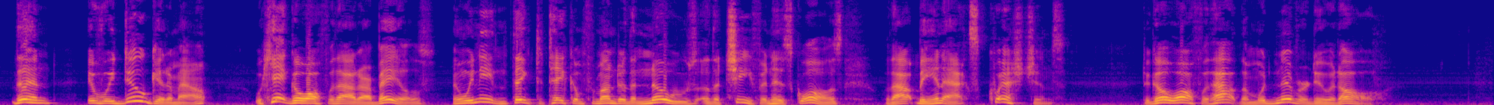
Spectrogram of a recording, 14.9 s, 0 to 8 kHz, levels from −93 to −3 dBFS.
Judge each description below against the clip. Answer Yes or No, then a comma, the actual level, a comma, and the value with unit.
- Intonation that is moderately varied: No, wide, 7.0 semitones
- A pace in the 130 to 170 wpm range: No, average, 180 wpm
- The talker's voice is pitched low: No, medium, 150 Hz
